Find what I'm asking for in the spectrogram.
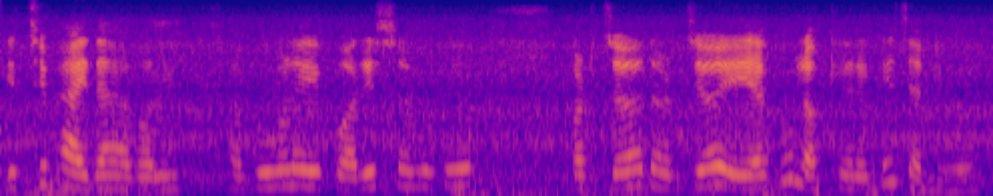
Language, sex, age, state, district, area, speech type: Odia, female, 30-45, Odisha, Kendrapara, urban, spontaneous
